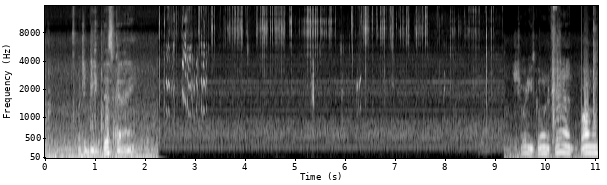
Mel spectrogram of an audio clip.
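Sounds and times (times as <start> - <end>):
brief squeak: 2.3 - 3.4
screwdriver clicking on screws: 2.3 - 9.2.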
